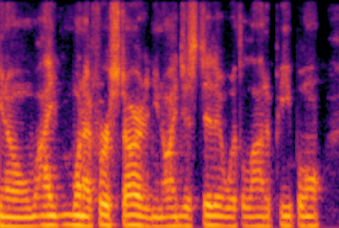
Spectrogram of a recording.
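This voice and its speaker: Talking at a very fast pace with an American accent, a man at medium pitch keeps a monotone, flat intonation on a very clean recording with a silent background. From Nebraska. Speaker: podcast host. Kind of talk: casual chat.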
